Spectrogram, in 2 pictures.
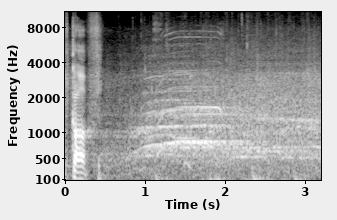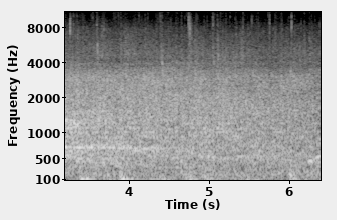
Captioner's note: attendees cheering and applauding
